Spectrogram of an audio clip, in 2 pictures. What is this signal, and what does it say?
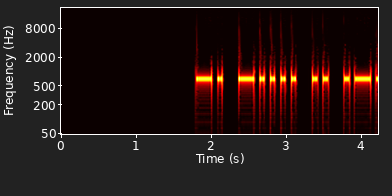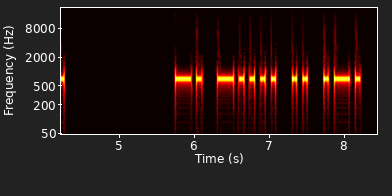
Morse code, heard as a keyed tone, about 17 wpm, 700 Hz. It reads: N6IR N6IR
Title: USA Call Signs - 4 Characters - Repeated 2x - 17wpm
